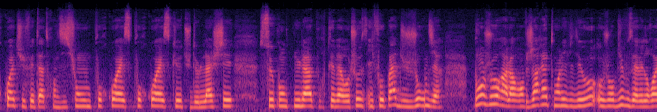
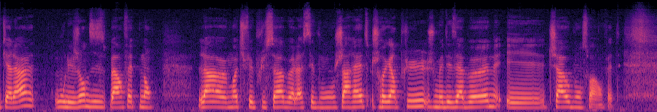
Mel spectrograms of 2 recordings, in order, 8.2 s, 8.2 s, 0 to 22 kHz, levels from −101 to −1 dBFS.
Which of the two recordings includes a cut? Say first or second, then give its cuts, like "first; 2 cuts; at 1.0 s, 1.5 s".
first; 6 cuts; at 1.6 s, 2.4 s, 4.1 s, 5.3 s, 6.6 s, 6.9 s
